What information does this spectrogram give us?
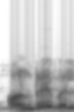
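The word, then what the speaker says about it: honourable: दो this word begin with H बट ही हैज़ a vowel sound. N ऑनरेबल position an honest man. This is because H is silent in these words, क्योंकि यहाँ पर H silent है।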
